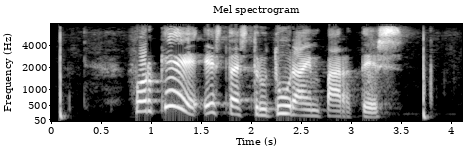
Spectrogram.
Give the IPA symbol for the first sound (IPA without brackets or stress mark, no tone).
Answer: p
